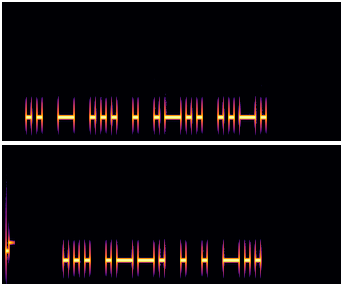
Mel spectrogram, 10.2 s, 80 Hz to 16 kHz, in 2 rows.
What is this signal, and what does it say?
Morse code, heard as a keyed tone, about 15 wpm, 700 Hz. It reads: ITSELF SPEED
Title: Sentences from Top 800 Words - New Word Drill - 15wpm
